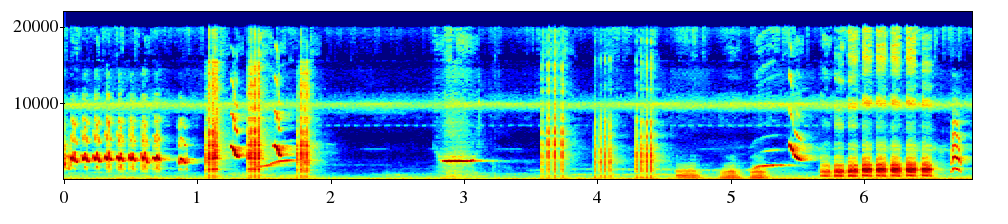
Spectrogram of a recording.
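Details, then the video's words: Nias hill myna lure song meant to get silent mynas singing: bursts of harsh broadband squawks and clicks, a brief pure whistle, then a rapid buzzy rattle of stacked notes. "SUARA PANCINGAN JALAK NIAS GACOR BIKIN JALAK MACET LANGSUNG NYAUT"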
